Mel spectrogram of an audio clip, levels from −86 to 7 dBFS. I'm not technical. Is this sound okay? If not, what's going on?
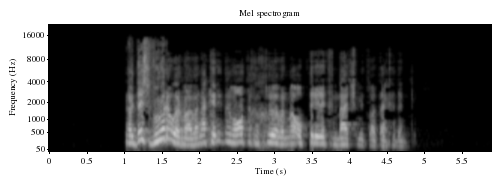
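No. From 1.58 s to the end, the sound gets duller. This is an adaptive stream at a lower bitrate. The connection slowed, so playback switched to a smaller, rougher version. Everything above 11.1 kHz is gone. The switch is sudden, with no gap.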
